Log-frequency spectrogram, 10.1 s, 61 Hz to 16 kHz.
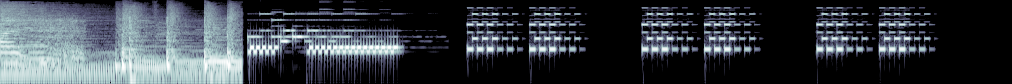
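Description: LG KS360 mobile phone ringtones playing in turn. A rock-style music ringtone cuts off suddenly, a short buzzing electronic trill follows, and then comes a telephone-style ring: three double rings, each pair of short bright tones about half a second apart.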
